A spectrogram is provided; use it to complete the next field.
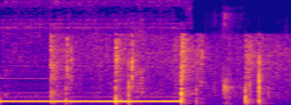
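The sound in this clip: A telephone number is being dialed: a steady tone plays, then breaks off, and several short key presses follow at an uneven pace.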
